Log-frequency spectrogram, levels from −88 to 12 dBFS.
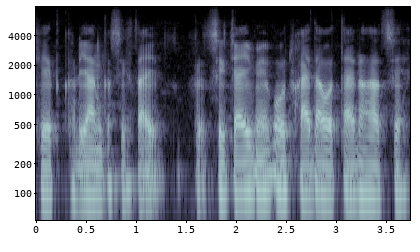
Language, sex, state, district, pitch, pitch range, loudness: Hindi, male, Uttar Pradesh, Varanasi, 95 Hz, 90-105 Hz, -18 LUFS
